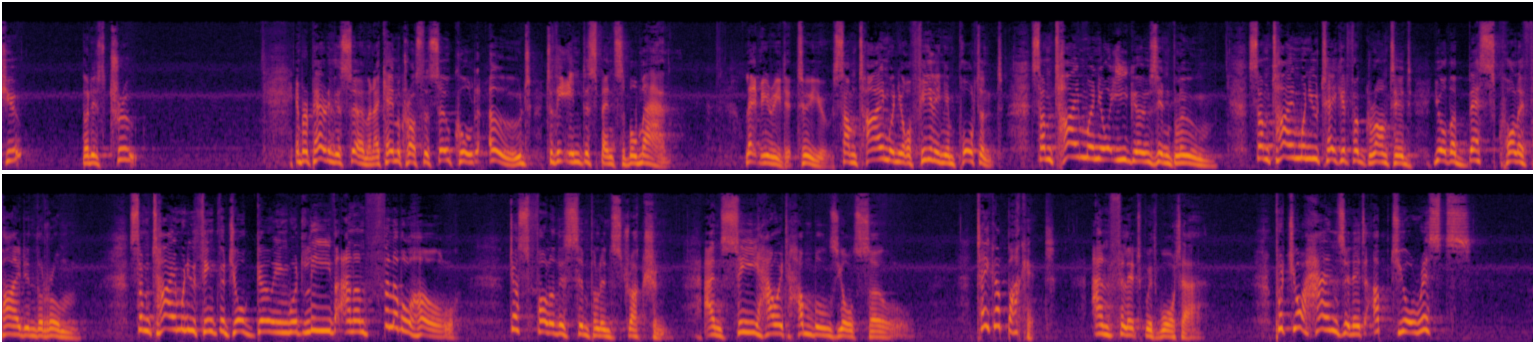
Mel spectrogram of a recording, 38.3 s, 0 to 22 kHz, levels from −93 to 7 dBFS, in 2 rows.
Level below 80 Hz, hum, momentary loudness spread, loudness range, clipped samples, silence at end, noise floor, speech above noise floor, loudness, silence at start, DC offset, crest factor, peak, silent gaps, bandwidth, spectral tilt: -66 dBFS; none; 9 LU; 3 LU; under 0.1%; 0.8 s; -56 dBFS; 32 dB; -25 LUFS; 0 s; under 0.1%; 16 dB; -8 dBFS; none; 13.5 kHz; -5 dB/octave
